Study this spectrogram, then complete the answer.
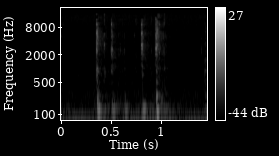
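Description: Someone types a new password on a computer keyboard: a quick, faint burst of about five close key clicks in an uneven rhythm.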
